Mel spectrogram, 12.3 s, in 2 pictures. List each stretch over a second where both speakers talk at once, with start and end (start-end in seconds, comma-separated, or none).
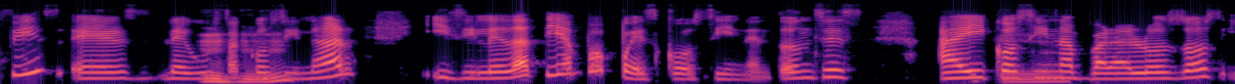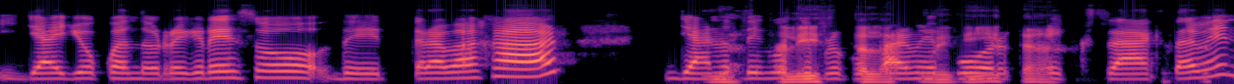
9.7-11.5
